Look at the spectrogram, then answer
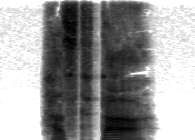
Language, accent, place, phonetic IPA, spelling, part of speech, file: German, Germany, Berlin, [ˌhast ˈdaː], hast da, verb, De-hast da.ogg
- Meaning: second-person singular present of dahaben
